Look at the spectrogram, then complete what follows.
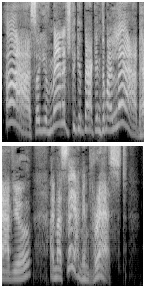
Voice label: English Voice; Disney; Phineas and Ferb; The Transportinators of Doooom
